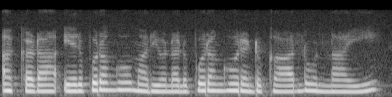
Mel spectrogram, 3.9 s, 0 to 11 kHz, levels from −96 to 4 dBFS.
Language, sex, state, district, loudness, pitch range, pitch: Telugu, female, Telangana, Hyderabad, -15 LUFS, 205-230 Hz, 215 Hz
